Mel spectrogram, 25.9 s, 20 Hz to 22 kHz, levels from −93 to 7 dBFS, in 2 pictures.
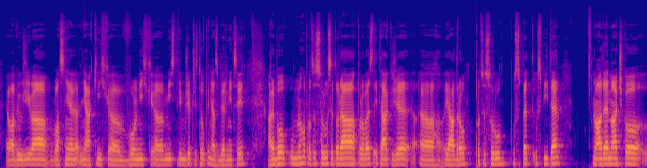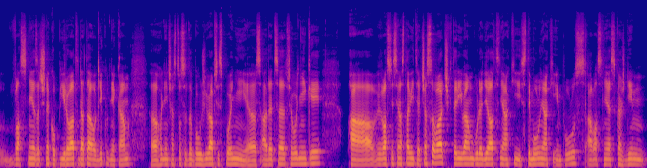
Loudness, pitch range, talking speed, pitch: -25 LUFS, 120-130 Hz, 150 wpm, 125 Hz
